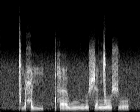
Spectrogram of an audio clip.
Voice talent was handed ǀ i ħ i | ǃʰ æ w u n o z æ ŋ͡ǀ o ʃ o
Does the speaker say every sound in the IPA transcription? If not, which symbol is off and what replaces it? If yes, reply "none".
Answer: z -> ʃ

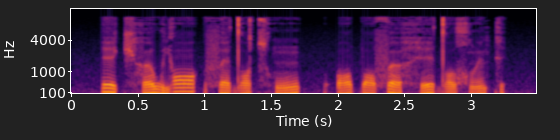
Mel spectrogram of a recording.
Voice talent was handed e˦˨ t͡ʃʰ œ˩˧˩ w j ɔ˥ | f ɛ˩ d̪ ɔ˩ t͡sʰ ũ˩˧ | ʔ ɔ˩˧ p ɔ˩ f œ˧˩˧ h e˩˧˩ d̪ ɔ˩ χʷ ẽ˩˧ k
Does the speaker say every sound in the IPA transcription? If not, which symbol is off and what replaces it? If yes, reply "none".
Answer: none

